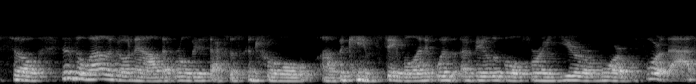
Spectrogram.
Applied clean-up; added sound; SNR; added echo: none; none; none; reverberation time 0.6 s.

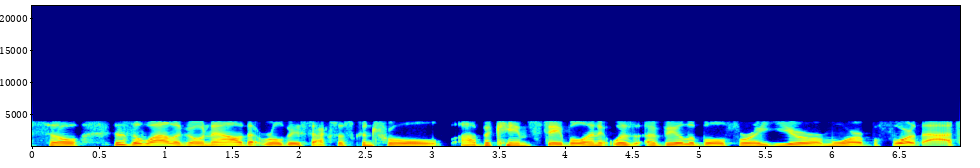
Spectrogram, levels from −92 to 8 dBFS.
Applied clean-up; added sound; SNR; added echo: none; none; none; none.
